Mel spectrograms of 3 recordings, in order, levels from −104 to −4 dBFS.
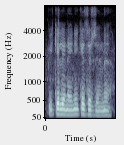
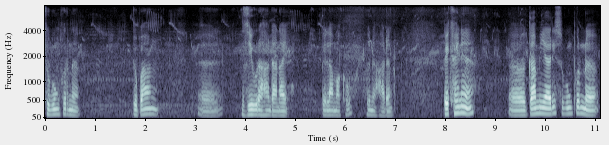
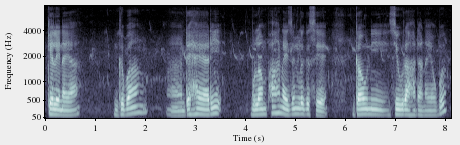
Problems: low volume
